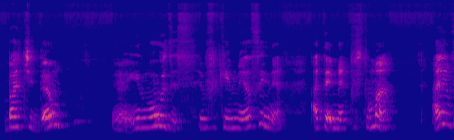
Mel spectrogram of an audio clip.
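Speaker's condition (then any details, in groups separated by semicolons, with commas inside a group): Spastic diplegic cerebral palsy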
